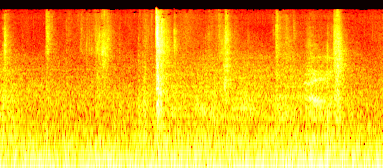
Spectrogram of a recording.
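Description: Footsteps pad across a hard floor.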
